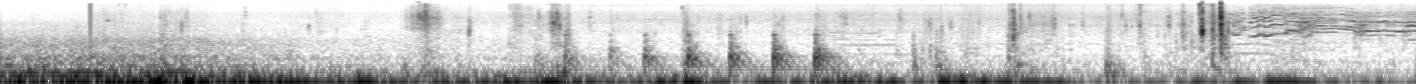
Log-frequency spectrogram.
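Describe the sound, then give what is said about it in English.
A school liaison knocks firmly on the front door of a student's home, looking for children absent from school, roughly a dozen raps in quick uneven bursts over a low, steady background rumble, with no one speaking or answering. “He's got a few different addresses for them. Nobody answers the door at the first two.”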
